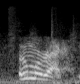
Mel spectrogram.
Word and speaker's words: Umarex: Is it Umarex? – Umarex, yeah, Umarex.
